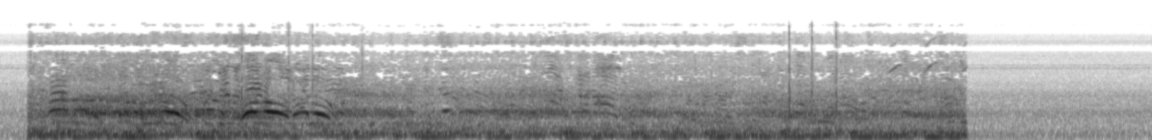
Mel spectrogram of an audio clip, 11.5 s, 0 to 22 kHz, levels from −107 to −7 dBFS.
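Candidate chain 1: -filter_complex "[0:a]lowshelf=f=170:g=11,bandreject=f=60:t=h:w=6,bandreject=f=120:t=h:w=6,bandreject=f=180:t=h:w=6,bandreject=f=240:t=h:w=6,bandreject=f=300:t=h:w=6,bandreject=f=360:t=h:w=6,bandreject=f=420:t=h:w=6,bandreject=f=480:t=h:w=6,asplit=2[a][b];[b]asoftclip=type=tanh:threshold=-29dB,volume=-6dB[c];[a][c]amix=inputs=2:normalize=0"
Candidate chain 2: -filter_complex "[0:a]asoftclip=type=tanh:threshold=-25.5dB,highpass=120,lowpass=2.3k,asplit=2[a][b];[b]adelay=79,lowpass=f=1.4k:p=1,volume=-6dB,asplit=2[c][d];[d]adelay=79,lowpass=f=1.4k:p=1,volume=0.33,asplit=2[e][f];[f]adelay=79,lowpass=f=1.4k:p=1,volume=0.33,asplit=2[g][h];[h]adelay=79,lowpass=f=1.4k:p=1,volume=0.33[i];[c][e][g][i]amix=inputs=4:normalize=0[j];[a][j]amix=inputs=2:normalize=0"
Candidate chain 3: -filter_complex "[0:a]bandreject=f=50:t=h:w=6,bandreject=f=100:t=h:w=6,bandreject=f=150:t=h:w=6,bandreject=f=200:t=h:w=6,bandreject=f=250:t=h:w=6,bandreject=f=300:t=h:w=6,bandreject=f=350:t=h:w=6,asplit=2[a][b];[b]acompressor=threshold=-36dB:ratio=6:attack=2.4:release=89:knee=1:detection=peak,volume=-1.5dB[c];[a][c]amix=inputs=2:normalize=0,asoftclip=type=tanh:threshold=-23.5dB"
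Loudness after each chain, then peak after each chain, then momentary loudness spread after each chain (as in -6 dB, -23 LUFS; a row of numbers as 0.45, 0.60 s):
-26.0, -34.0, -31.5 LUFS; -11.0, -20.0, -23.5 dBFS; 8, 10, 23 LU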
